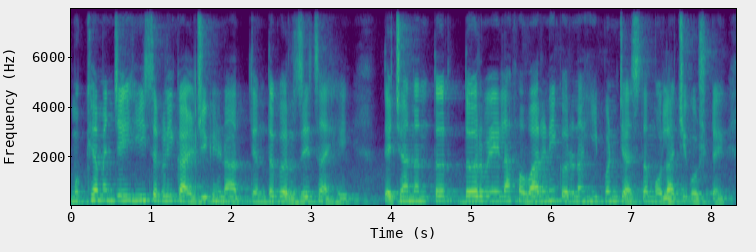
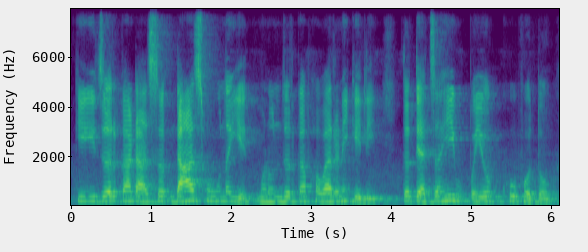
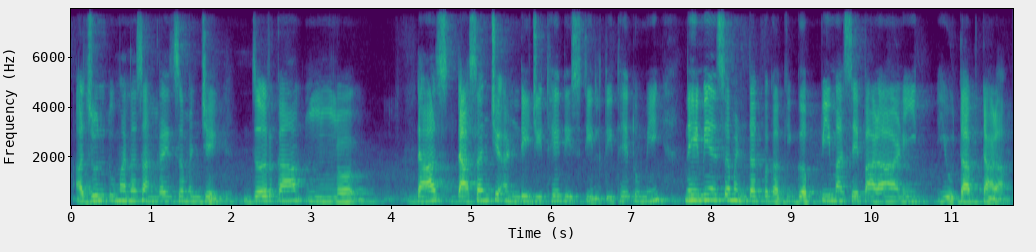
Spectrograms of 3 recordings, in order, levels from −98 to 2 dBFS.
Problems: none marked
